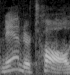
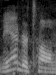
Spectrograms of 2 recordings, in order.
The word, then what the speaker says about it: Neanderthal: know the neander th neander tall the H is silent neander tall man is named after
